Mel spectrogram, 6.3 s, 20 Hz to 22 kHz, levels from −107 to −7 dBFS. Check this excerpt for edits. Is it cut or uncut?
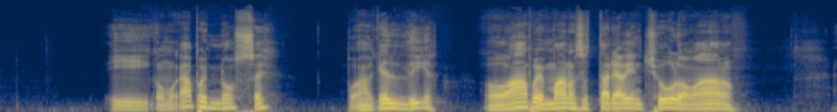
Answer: cut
